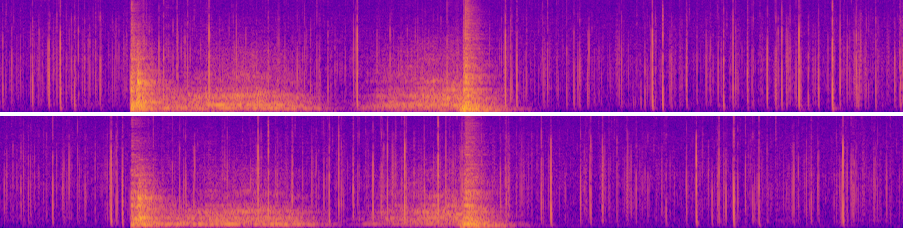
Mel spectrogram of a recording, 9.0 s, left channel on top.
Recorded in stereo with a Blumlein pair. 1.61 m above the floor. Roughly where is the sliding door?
Ahead left.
